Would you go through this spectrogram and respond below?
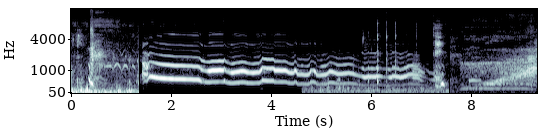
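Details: Dog giving a long, drawn-out howl lasting several seconds, steady then gently wavering and slowly falling, with a short noisy burst before it and muffled sounds after.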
